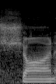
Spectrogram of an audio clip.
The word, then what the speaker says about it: Shawn: Just search Sean, S-H-A-W-N underscore D-Martell. That's spelled D-I-M-A-R-T-I-L-E.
